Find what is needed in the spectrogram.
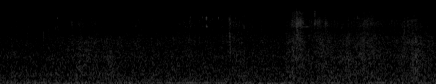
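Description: Mostly faint outdoor background, with a soft rustle of the nylon hammock and mesh bug net being handled about three seconds in.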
